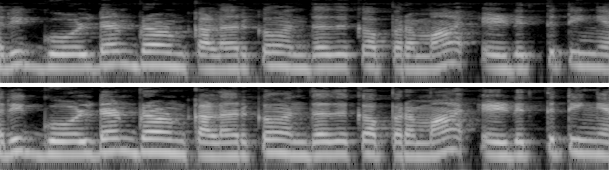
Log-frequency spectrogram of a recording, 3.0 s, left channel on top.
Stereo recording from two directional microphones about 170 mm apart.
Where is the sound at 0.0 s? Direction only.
15° right (ahead or behind).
